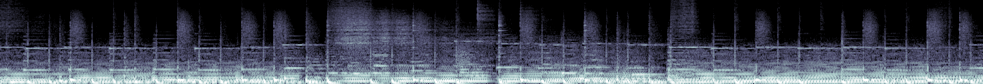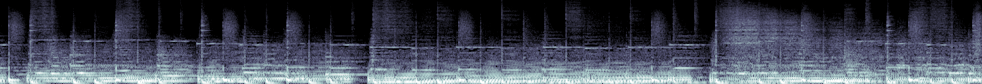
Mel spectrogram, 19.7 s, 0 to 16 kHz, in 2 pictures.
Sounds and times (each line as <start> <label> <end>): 0.0 Music 19.6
